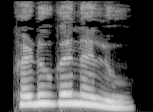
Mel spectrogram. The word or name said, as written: ಕಡುಗನಲು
